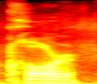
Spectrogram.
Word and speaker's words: Corps: one of my pet peeves is when people pronounce Corps corpse co RPS it's pronounced Corps when I was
